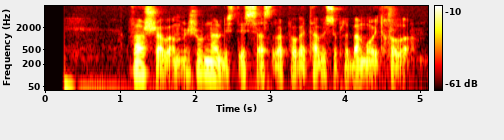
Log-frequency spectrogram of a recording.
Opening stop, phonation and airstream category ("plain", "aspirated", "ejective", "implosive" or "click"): ejective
